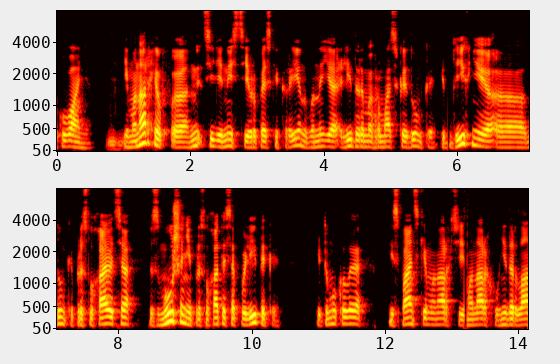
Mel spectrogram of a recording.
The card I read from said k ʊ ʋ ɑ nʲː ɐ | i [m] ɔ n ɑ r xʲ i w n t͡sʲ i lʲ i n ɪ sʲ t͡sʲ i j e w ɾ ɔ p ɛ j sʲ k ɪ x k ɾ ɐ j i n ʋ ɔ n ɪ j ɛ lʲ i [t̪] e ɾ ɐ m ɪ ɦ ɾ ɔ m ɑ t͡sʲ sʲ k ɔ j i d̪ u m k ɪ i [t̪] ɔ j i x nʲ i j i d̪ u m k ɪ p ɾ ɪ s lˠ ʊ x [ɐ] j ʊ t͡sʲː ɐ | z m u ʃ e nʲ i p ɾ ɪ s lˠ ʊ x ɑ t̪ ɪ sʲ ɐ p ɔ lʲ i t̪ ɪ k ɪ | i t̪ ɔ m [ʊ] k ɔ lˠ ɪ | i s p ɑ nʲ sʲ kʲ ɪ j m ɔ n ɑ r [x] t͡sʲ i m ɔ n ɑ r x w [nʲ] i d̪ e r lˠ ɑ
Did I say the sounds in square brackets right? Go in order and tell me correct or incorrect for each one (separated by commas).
correct, incorrect, incorrect, incorrect, incorrect, correct, correct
